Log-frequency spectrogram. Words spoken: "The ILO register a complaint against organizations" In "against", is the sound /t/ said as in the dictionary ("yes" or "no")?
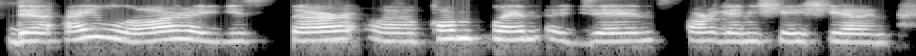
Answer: no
